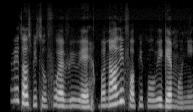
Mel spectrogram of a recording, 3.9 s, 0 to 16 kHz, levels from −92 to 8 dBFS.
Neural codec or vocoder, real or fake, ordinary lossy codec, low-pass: vocoder, 44.1 kHz, 128 mel bands every 256 samples, BigVGAN v2; fake; none; 14.4 kHz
